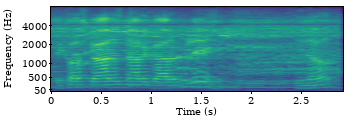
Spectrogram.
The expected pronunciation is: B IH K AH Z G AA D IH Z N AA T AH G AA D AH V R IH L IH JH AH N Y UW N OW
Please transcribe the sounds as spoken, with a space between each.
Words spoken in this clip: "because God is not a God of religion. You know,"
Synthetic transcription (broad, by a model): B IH K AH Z G AA D IH Z N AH T AH G AA D AH V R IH L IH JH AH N Y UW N OW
